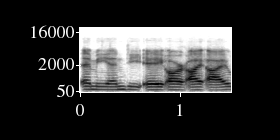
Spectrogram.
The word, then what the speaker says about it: Mendarii: So it's Mendarii, which I think it's spelled underneath over here.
